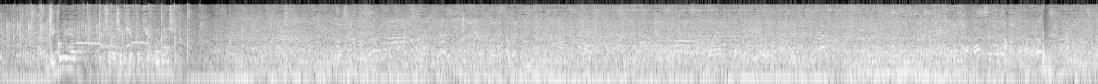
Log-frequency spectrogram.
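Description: A crowd murmurs and chatters throughout.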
